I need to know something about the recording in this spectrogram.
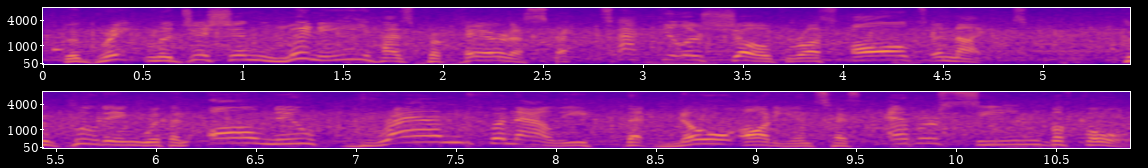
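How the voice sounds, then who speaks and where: A man playing a theatrical stage announcer with a booming showman delivery, over loud music and a crowd. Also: big pitch swings, moderate pace, very noisy. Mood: grand.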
